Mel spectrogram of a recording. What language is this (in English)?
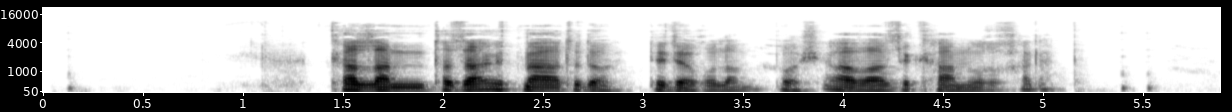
Uyghur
